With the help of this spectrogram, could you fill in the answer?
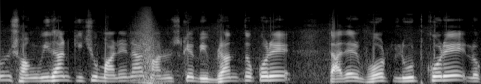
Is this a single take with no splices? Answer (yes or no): no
